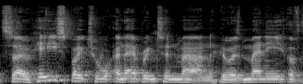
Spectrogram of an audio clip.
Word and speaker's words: Ebrington: You are, however, you wouldn't be able to tell that by reading it because it's a town called Ebrington. – Ebrington? – Ebrington, Ebrington, in Gloucestershire. Locally, it's pronounced Yubberton.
